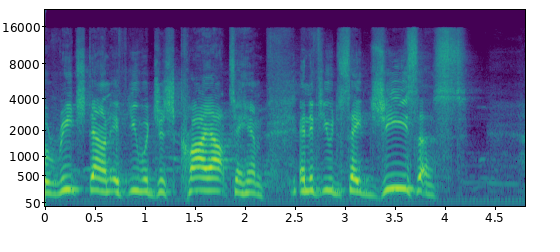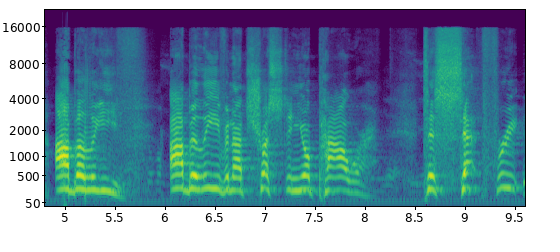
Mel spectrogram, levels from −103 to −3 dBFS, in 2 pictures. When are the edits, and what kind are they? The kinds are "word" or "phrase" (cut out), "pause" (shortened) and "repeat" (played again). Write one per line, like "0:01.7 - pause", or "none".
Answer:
0:05.9 - pause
